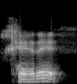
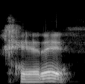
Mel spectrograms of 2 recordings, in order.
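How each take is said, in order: First: It is said with Spanish pronunciation. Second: The same.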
